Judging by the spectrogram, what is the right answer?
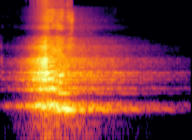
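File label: neutral, voice; yamiko aragami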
